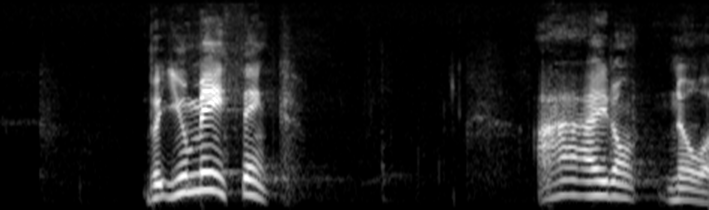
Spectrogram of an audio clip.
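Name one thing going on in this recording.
A man speaks calmly into a microphone in a quiet, slightly echoing room.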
